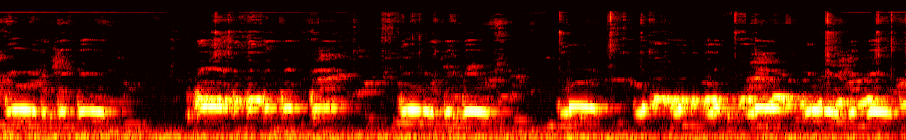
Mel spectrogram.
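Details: Loud zebra dove song in repeated soft, mellow coo phrases, each a brief note then a rolling, quavering trill, given several times in succession over a quiet low hum.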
